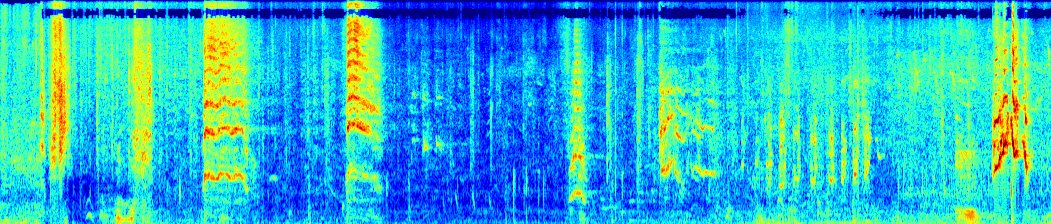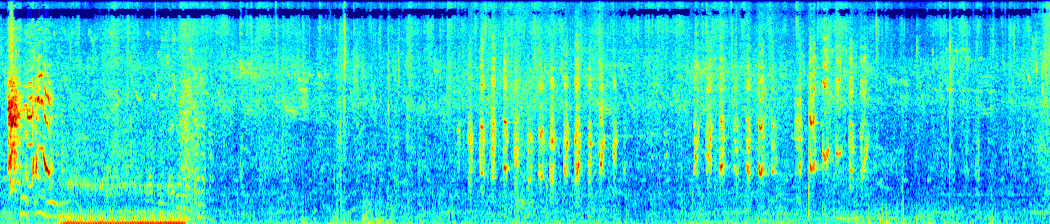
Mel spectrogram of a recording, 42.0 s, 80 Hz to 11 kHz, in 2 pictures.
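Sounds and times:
bird calling: 14.7 - 18.0, 30.0 - 33.9, 34.5 - 39.0
elephants chirping: 14.7 - 18.0, 21.6 - 25.3, 30.2 - 39.0.

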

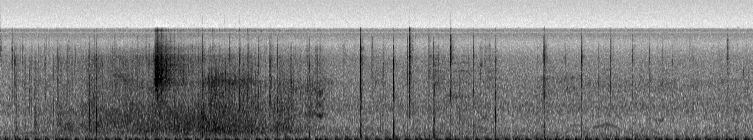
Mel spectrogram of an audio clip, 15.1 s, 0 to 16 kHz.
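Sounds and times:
football thuds on tarmac: 0.1 - 6.6.

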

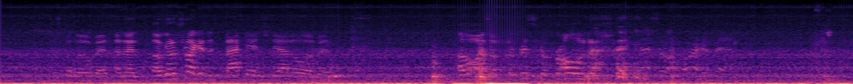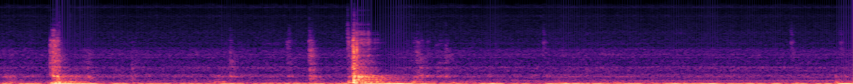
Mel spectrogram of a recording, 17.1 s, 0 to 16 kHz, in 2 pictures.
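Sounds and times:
sharp clunks: 8.2 - 10.0, 10.7 - 13.2.

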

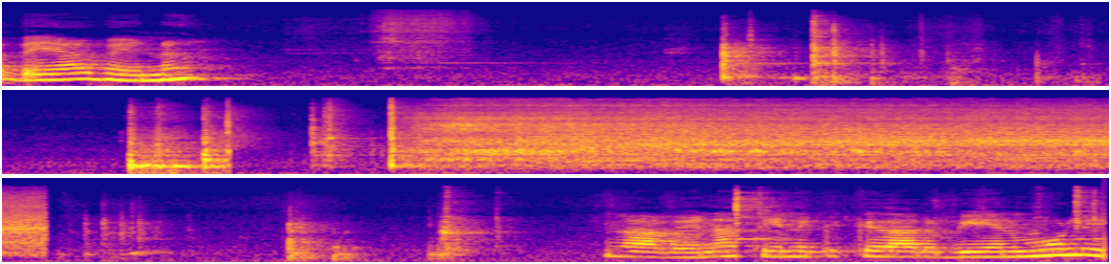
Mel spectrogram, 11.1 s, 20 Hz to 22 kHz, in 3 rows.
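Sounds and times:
blender grinding oats: 5.0 - 7.6.

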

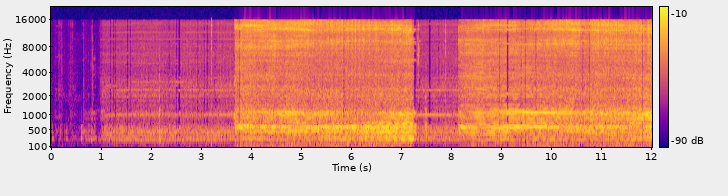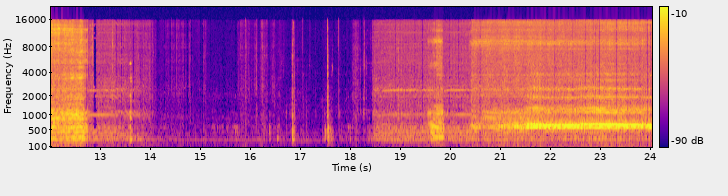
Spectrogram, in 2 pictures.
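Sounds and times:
gouge cutting wood on a lathe: 3.7 - 7.2, 8.1 - 12.8, 19.6 - 24.0
wood lathe running down: 20.4 - 24.0.

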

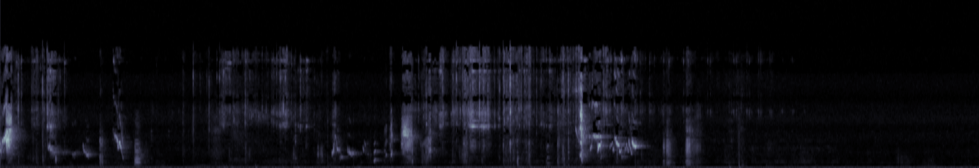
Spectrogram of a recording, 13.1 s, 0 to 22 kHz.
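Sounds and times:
budgerigar chirping and chattering: 0.0 - 2.1, 4.2 - 6.3, 7.3 - 9.4.

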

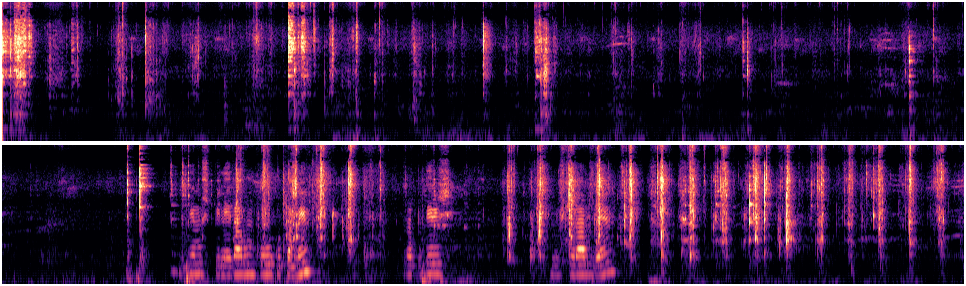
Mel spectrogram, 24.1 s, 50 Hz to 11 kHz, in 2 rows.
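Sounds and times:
spoon scraping metal pot: 0.0 - 10.0, 13.6 - 24.0.

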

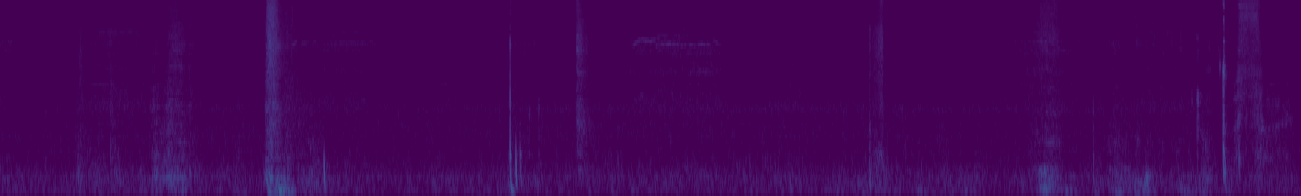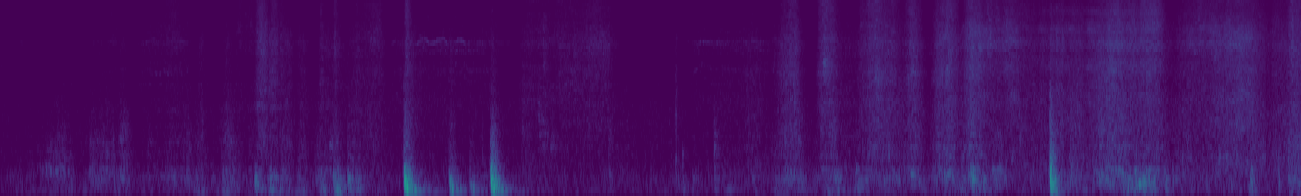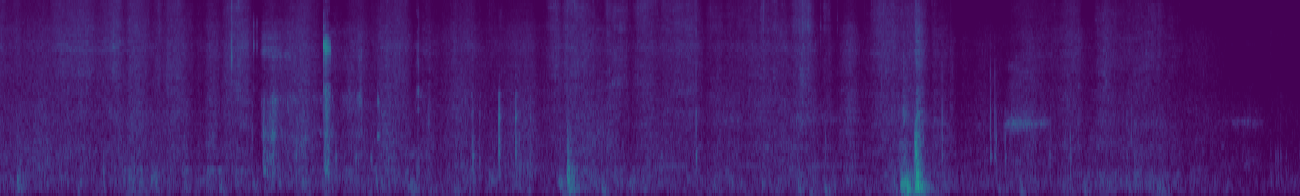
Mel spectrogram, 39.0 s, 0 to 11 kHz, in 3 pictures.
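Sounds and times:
knocks and thumps: 15.6 - 18.4, 23.4 - 24.2
cat scratching on cardboard: 20.5 - 35.2.

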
